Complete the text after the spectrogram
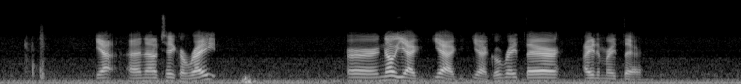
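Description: A voice speaks through a crackling walkie-talkie.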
